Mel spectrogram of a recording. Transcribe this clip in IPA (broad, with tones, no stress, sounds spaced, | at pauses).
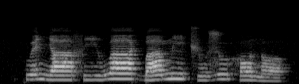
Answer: kʷ ɛ˨˦ ɲ aː˨ f iː˨ w aː˦ ɡ͡b a˨˦ m ĩ˦ t͡ʃ u˨ z u˦ h ɔ˧ n ɔ˨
